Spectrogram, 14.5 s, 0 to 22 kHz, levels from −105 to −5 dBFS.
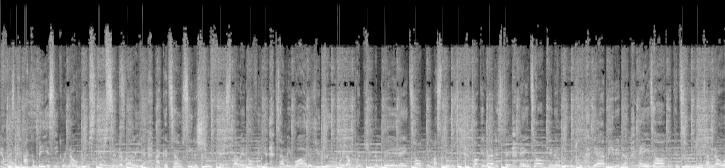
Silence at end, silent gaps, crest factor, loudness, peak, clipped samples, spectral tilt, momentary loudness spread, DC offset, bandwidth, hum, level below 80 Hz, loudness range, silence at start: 0 s; none; 12 dB; -12 LUFS; 0 dBFS; under 0.1%; -5 dB/octave; 4 LU; under 0.1%; 18.5 kHz; none; -16 dBFS; 1 LU; 0 s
